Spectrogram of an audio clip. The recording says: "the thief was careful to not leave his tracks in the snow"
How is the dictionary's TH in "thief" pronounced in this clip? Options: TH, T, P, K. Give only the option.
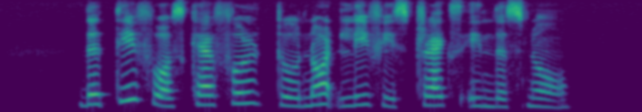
T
